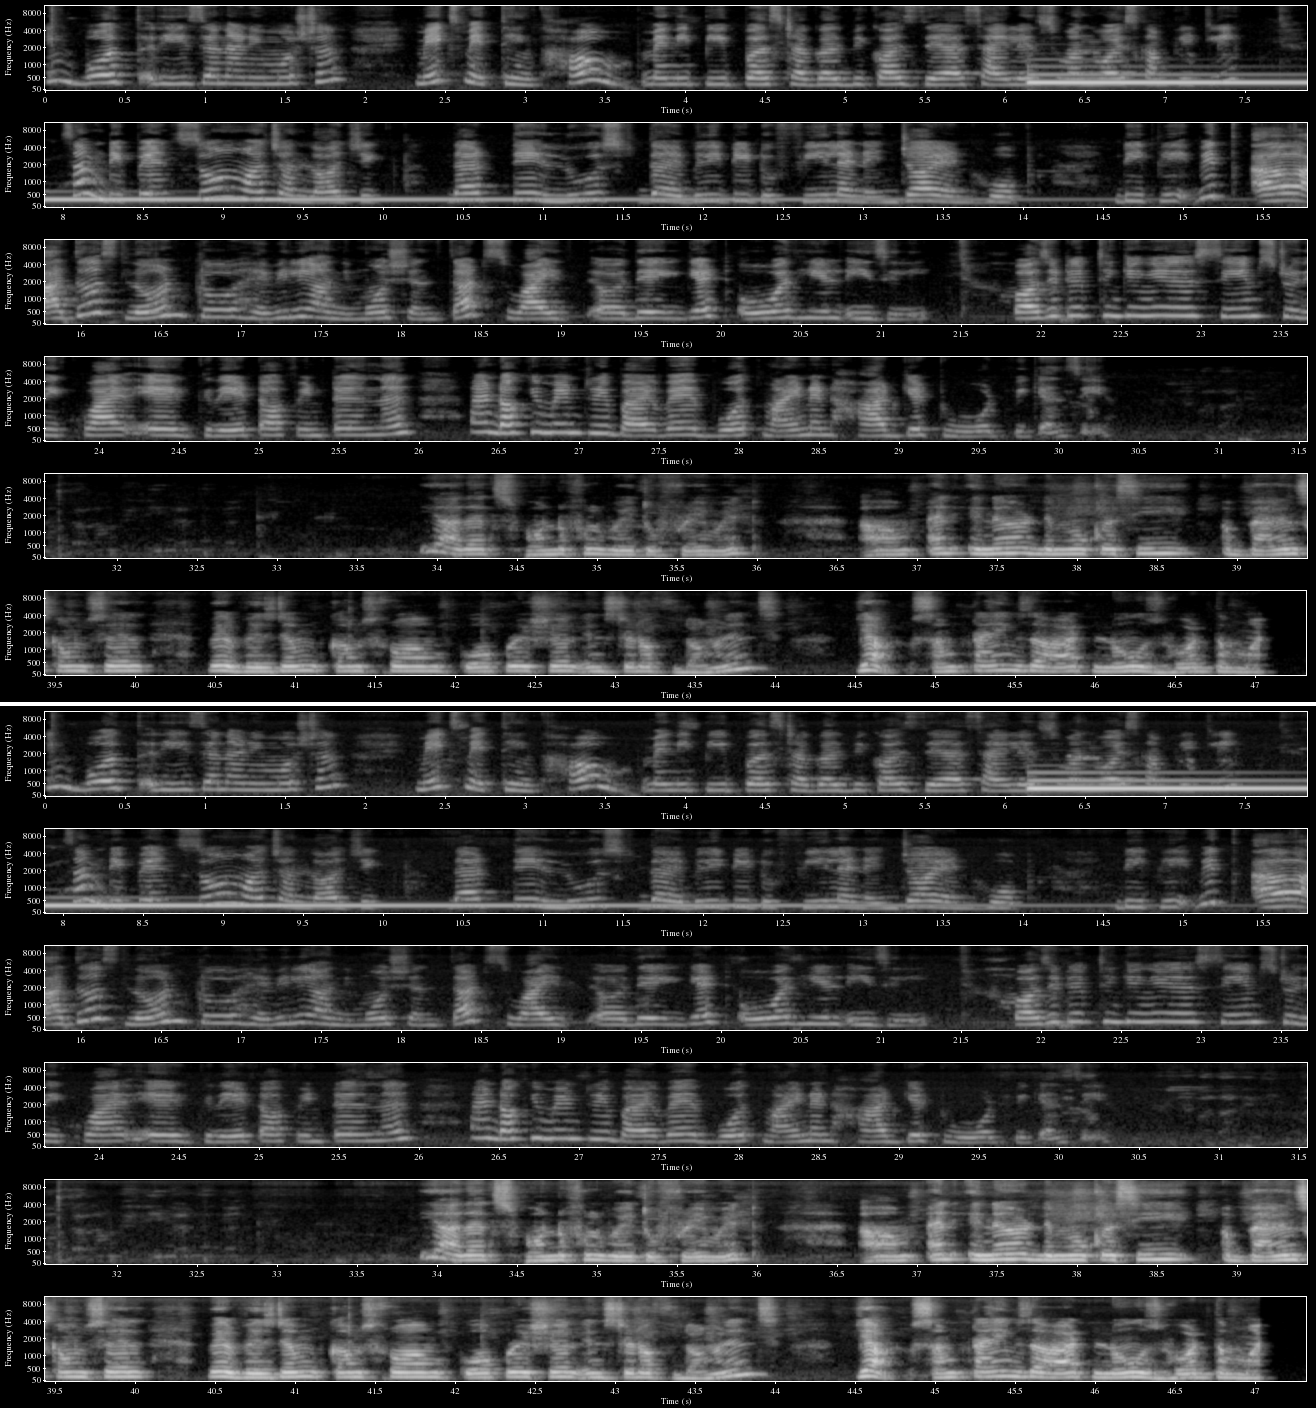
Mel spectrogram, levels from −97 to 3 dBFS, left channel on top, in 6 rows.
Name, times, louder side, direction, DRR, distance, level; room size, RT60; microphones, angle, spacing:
voice 1, 0.0-7.5 8.0-10.0 10.4-14.0 14.3-21.3 21.8-30.3, left 3 dB, 70° left, 1.3 m, -37 dB
Piano, 6.1-12.9, right 3 dB, 15° left, 0.9 m, -27 dB
voice 2, 33.9-36.0 36.3-44.0 44.5-47.0, right 5 dB, 65° right, 0.4 m, -25 dB
4.2 x 2.6 x 3.3 m
head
